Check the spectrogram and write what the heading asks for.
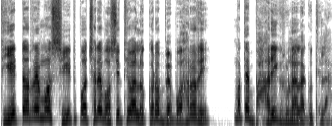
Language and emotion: Odia, disgusted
